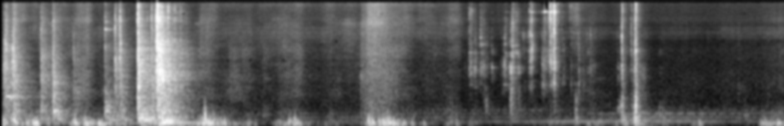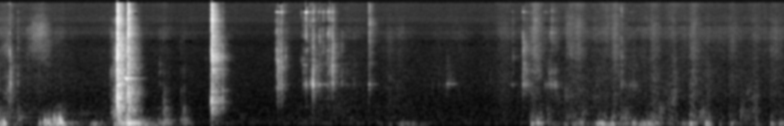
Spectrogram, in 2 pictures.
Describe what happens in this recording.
I went downstairs, opened and closed the hallway door, retreived the car keys, opened and closed the garage door and turned the lights on.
